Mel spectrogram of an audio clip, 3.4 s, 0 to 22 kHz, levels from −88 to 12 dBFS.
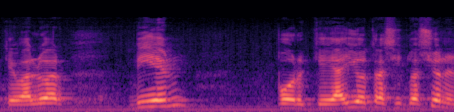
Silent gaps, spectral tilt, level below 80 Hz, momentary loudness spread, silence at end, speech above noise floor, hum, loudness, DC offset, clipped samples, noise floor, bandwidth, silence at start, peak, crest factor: none; -4 dB/octave; -54 dBFS; 9 LU; 0 s; 27 dB; none; -17 LUFS; under 0.1%; under 0.1%; -44 dBFS; 11.5 kHz; 0.05 s; -2 dBFS; 16 dB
